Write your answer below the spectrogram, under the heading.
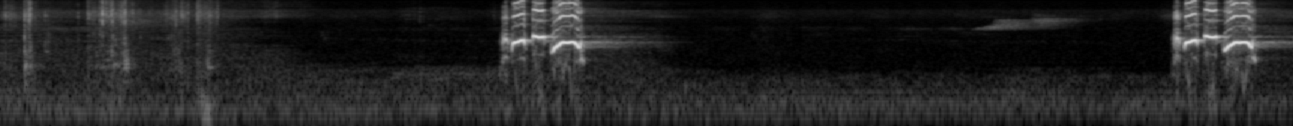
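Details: Sooty-headed bulbul song serving as a trapping lure against a rival: faint scratchy notes at first, then two loud quick bubbling phrases with slurred whistles, spaced about three and a half seconds apart.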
